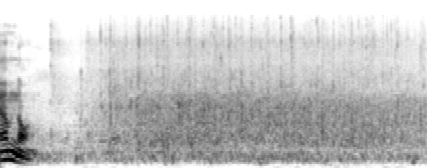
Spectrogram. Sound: audience applauding

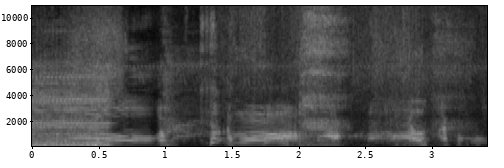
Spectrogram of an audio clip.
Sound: Greg and Kevin groaning

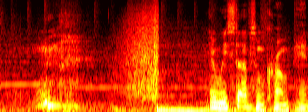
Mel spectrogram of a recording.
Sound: whoosh

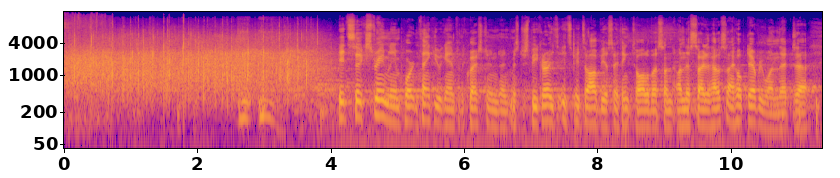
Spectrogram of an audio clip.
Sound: applause

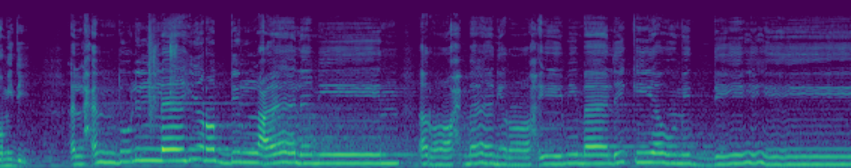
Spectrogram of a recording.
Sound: reciting quran

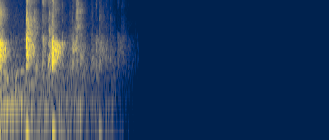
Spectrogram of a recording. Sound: audience applauding

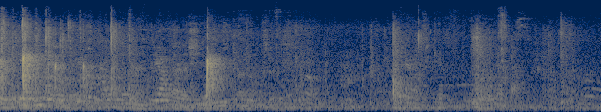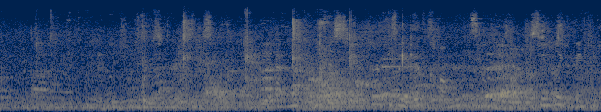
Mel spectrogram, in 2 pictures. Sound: applause

